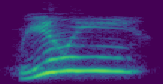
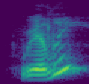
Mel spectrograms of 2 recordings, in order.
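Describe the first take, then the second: First: It sounds suspicious and doubtful. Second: It sounds genuinely surprised.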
